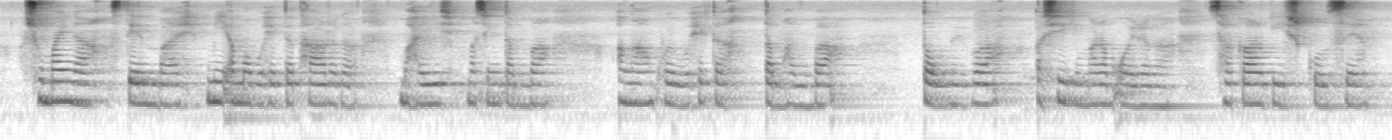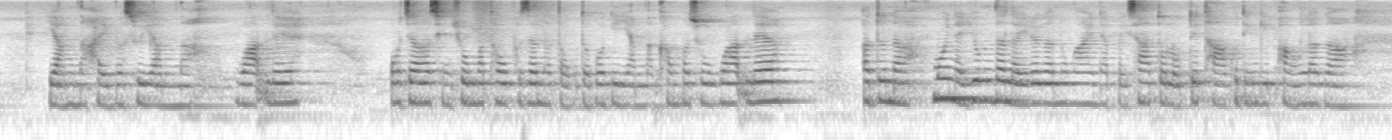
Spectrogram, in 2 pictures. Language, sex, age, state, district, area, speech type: Manipuri, female, 30-45, Manipur, Chandel, rural, spontaneous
